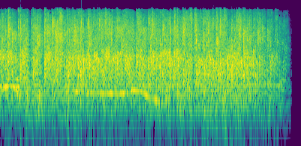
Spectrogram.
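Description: Audience applauding after a solo cello piece, with a voice calling out over the clapping. The applause cuts off suddenly near the end.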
